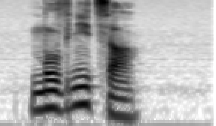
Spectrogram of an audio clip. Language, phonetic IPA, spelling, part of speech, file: Polish, [muvʲˈɲit͡sa], mównica, noun, Pl-mównica.ogg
